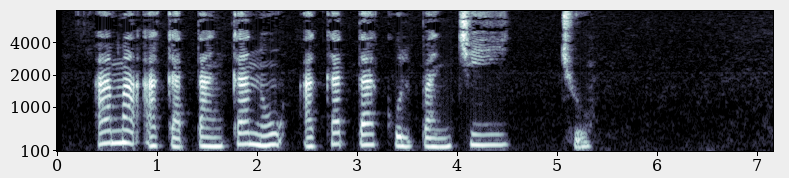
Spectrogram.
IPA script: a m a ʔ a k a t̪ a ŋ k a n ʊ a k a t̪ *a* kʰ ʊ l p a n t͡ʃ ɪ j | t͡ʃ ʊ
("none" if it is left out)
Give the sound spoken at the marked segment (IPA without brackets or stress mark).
a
